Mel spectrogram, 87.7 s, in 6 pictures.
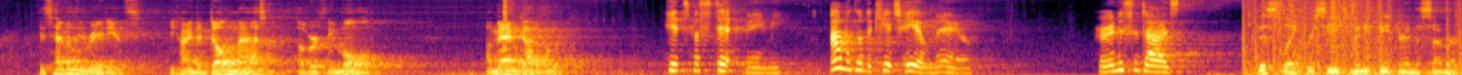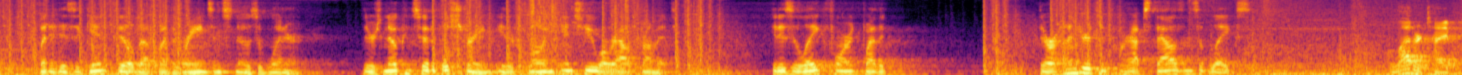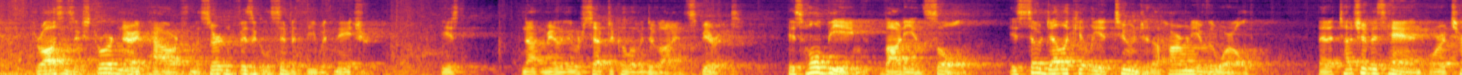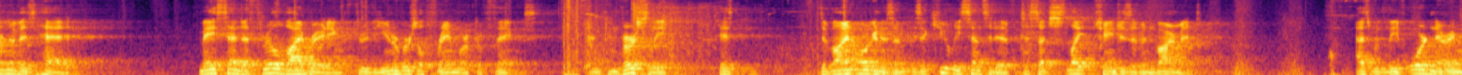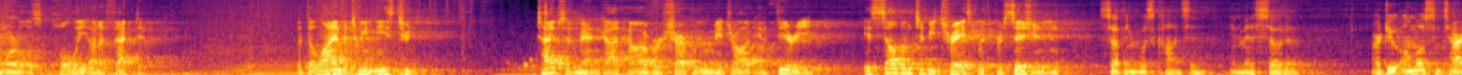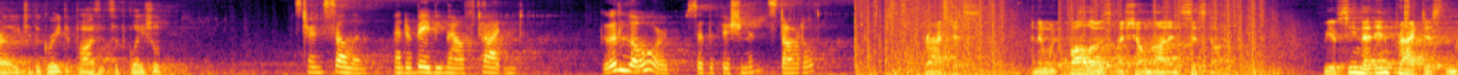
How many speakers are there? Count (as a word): three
